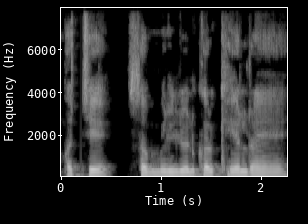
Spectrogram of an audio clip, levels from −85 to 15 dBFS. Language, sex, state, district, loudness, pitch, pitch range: Hindi, male, Bihar, Jahanabad, -17 LUFS, 125 Hz, 120-130 Hz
